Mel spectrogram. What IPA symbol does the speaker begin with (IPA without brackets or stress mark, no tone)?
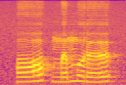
ɔ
